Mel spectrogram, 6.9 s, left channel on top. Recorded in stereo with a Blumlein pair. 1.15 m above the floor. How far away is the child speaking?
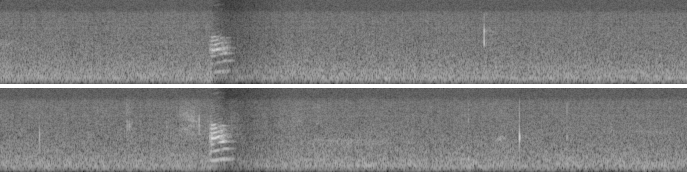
About 1.7 m.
